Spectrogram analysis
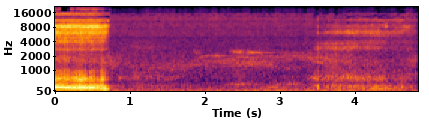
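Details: Elderly Springer Spaniel dog napping on a Sunday afternoon gives one loud rattling snore, then quiet breathing with faint room noise: snoring in a sleeping dog.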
